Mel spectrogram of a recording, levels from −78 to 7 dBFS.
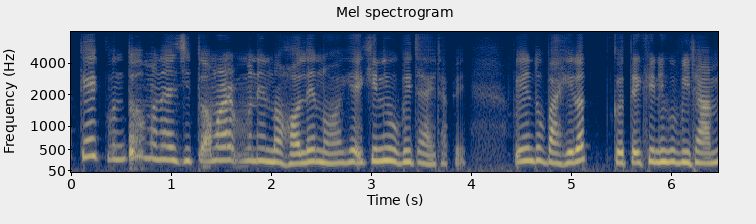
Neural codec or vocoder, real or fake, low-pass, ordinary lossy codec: codec, 16 kHz, about 1 kbps, DyCAST, with the encoder's durations; fake; none; none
